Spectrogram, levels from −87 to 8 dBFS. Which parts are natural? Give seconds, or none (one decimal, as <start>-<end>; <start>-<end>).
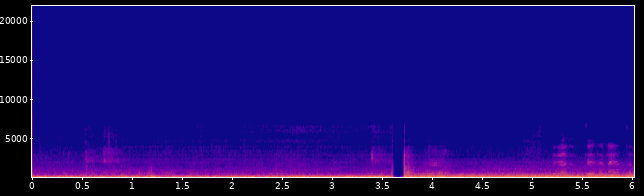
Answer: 0.0-0.9; 4.5-6.0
